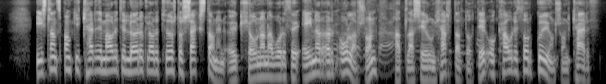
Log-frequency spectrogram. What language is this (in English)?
Icelandic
